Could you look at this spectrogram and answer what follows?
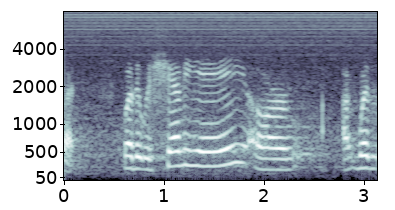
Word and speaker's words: chevalier: across the fact that that is the way c-h-e-v-a-l-i-e-r is pronounced the chevy a so there may be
